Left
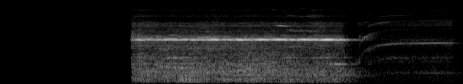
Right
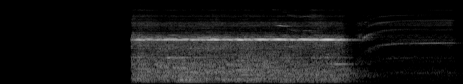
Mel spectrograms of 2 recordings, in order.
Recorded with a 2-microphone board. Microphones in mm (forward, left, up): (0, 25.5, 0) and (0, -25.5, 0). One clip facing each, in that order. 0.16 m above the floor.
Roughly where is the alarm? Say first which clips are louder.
Even; right.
